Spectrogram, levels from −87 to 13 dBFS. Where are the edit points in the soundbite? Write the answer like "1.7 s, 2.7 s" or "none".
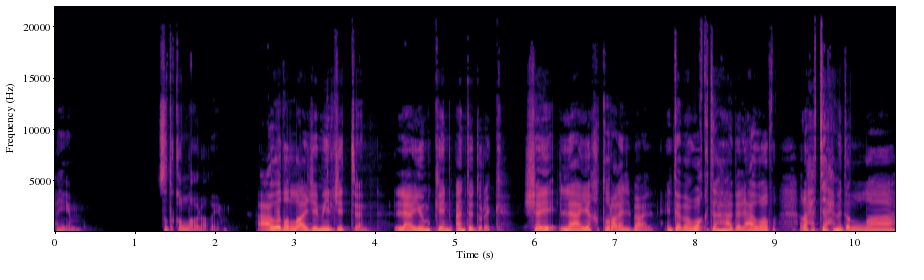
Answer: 7.6 s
